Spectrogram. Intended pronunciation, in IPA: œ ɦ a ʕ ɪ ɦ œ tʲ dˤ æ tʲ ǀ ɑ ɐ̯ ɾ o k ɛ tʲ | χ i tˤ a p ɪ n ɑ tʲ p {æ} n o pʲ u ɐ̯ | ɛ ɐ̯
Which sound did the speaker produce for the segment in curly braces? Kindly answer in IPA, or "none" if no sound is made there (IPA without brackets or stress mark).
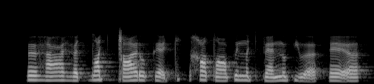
æ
